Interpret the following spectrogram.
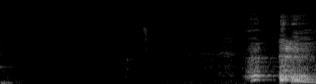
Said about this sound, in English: Excuse me as I may cough through the show a little bit.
